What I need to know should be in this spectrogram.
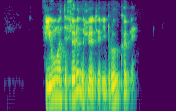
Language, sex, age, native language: Icelandic, male, 20-29, Icelandic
